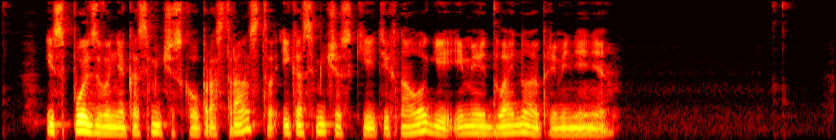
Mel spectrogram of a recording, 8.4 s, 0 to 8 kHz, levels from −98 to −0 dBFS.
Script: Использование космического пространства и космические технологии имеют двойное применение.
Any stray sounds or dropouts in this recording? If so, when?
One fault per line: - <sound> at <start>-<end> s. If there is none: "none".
none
